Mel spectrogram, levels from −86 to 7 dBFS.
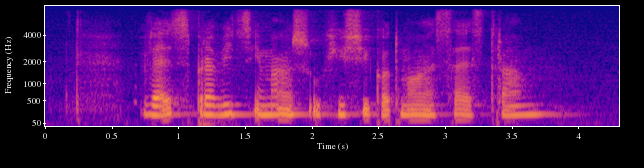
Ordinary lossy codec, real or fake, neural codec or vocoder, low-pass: none; fake; vocoder, 44.1 kHz, 128 mel bands, Pupu-Vocoder; 7.2 kHz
